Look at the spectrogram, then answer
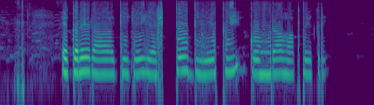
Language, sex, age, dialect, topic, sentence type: Kannada, female, 18-24, Dharwad Kannada, agriculture, question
